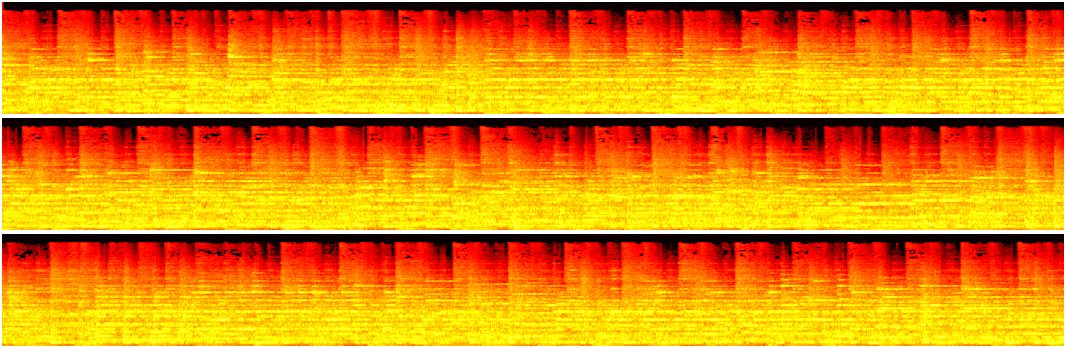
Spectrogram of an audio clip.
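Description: Steel band playing live: many steelpans ringing out melody and chords together, with drums keeping a steady beat underneath.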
